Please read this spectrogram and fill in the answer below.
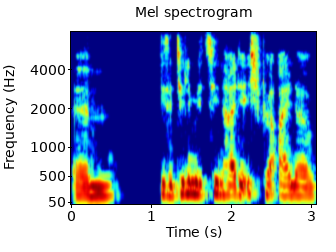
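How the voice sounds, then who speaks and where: At a fairly slow pace, a woman speaks in a fairly low pitch with a dark, mellow tone. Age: 50s. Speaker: family doctor. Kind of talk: interview.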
